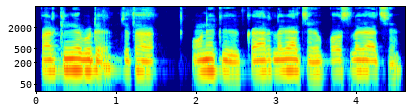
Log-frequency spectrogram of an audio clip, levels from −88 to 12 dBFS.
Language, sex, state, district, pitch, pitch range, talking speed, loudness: Bengali, male, West Bengal, Malda, 120 Hz, 115-125 Hz, 115 wpm, -18 LUFS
